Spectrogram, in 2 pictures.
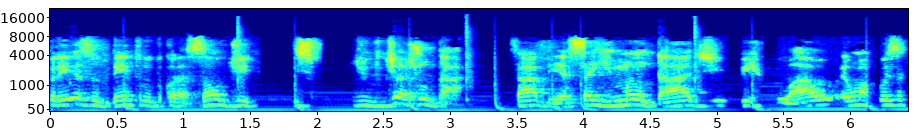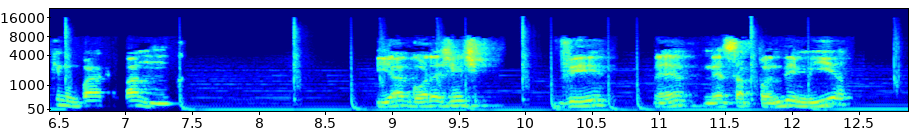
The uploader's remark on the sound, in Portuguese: Os episódios são gravados em lives do Instagram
